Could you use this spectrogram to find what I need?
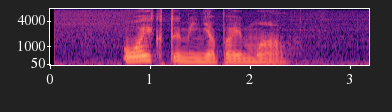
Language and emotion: Russian, neutral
